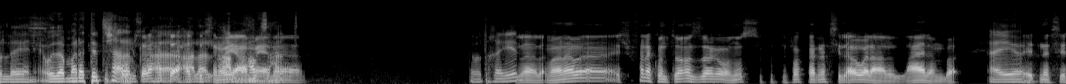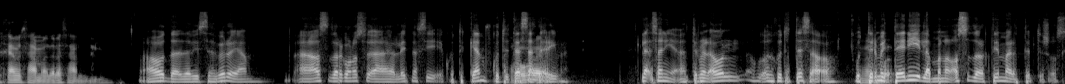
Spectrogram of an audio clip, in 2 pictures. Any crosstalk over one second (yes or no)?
yes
